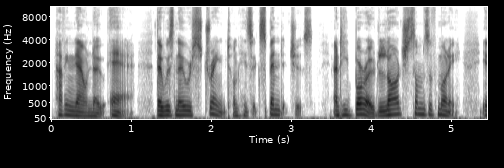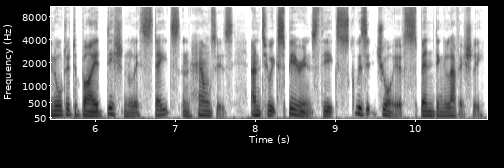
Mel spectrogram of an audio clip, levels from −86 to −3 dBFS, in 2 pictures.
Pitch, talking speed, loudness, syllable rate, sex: 130 Hz, 195 wpm, -20 LUFS, 6.4 syllables/s, male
